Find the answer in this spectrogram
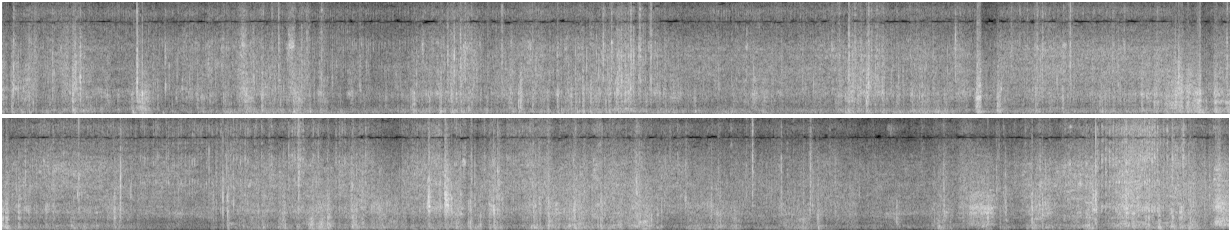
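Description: Mountain bike descending a dirt trail: tyres rolling over dirt and roots, with the bike rattling and knocking over bumps and wind rushing over the microphone.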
